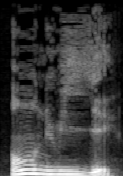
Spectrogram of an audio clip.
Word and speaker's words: ennuyé: Okay, so first en, then nuit, then yé. Ennuyé.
